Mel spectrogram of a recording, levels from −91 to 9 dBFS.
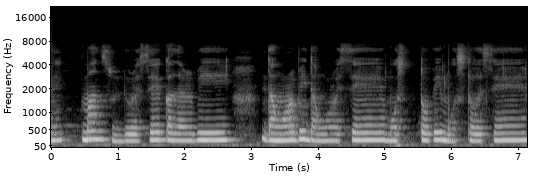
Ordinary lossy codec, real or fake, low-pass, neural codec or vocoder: none; real; none; none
